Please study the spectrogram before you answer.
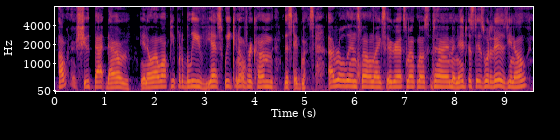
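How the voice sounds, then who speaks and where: A hoarse young woman, a student guest on a college radio interview, speaking earnestly and reflectively while sick. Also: on the low side, fairly even intonation, fairly quick, few pauses, a little mellow. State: hoarse from illness. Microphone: studio microphone.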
